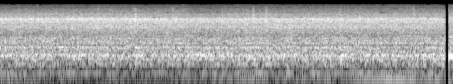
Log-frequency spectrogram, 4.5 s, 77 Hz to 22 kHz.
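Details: Micro-hydro turbine at about 116 psi with new hoses, restarted after a not-fully-open valve kept it from spinning up: an even rushing hiss of jets on the runner. Spinning smoothly at full speed.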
